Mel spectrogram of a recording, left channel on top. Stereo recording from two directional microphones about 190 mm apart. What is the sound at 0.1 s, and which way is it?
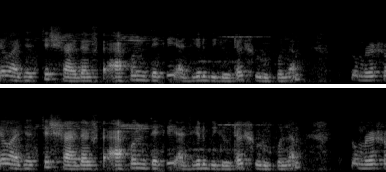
Speech, 5° left (ahead or behind).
